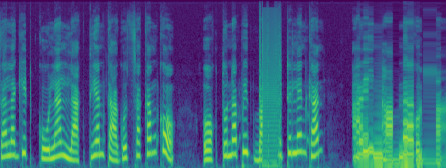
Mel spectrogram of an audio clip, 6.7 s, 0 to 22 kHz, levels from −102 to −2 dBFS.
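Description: At 3.89 s an intermittent contact interrupts the speech: a loose connection opens for about 275 ms, so the signal drops out with crackle at the break and again at 4.22 s, leaving only faint hiss in the gap.

From 5.32 s to 6.69 s the speech turns into robotic sound from repeated short buffers, likely because audio arrived too seldom and short fragments of about 15 ms were looped in place of most of the real signal. The result is a rigid, metallic buzz at 66.8 Hz.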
